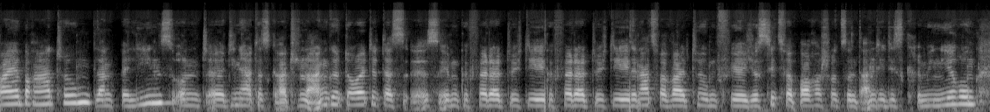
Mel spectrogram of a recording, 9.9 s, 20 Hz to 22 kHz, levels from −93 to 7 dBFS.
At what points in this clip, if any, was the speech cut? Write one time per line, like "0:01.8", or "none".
0:00.9
0:05.5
